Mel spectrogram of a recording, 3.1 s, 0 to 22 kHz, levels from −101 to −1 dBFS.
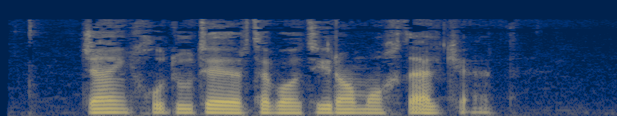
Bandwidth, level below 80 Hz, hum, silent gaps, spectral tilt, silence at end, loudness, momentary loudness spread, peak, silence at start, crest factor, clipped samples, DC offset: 11.5 kHz; -62 dBFS; none; none; -6 dB/octave; 0.65 s; -30 LUFS; 6 LU; -14 dBFS; 0.4 s; 18 dB; under 0.1%; under 0.1%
